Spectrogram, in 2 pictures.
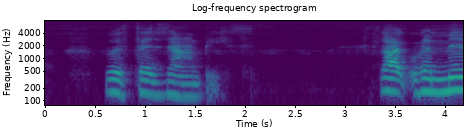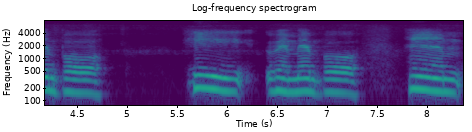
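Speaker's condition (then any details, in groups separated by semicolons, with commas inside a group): Mild cerebral palsy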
